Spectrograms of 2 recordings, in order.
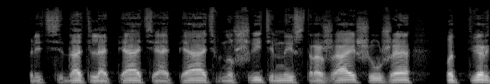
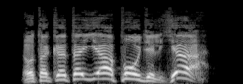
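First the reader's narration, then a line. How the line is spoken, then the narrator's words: Shout. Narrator (Russian): крикнул Митя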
